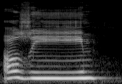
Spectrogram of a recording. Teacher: زو جو ہے زو وہ موٹا پڑا کرے منہ بھر کے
